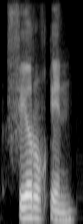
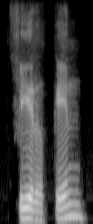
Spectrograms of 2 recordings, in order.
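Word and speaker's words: فرق: Beliau menjelaskan bahwasanya untuk kata firqin itu ada ikhtilaf. Kalau misalnya khofnya itu berharokat kasroh, maka di sini dia dibaca dua cara baca itu hanya ketika wasol. Firqin ataupun firqin.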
